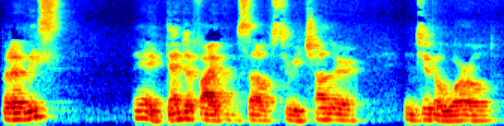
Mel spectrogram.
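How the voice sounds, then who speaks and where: A man's voice: lowish voice, close to an everyday voice. Man acting an impassioned activist, echoey room. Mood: quiet, mournful. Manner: emphatic, halting delivery in short weighted phrases. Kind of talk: theatrical dramatic monologue.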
